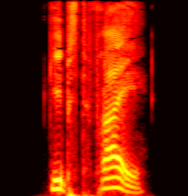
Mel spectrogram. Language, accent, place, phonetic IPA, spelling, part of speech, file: German, Germany, Berlin, [ˌɡiːpst ˈfʁaɪ̯], gibst frei, verb, De-gibst frei.ogg
- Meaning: second-person singular present of freigeben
